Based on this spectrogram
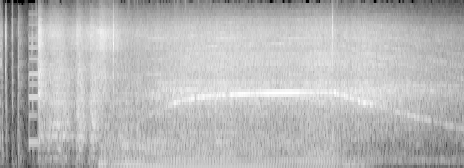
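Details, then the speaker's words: VW Passat secondary air injection pump heard running, rising whine settling to a steady vacuum-cleaner tone, then winding down after engine shut-off; loud exhaust leak present while running. Pump working, so fault would lie in hoses or combi valve. "time there we go it's winding down so yeah if you're uh so if you're uh if you can hear your air pump here's what you do next"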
